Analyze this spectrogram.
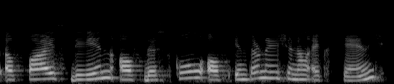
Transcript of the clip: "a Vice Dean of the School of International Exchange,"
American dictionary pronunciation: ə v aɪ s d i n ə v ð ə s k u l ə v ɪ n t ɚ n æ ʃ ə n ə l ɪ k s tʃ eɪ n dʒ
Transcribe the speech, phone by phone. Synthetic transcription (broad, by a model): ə f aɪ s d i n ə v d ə s k u l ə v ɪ n t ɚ n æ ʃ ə n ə l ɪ k s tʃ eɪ n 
